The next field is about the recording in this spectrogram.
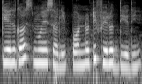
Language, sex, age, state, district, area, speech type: Bengali, female, 18-30, West Bengal, Paschim Bardhaman, urban, read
